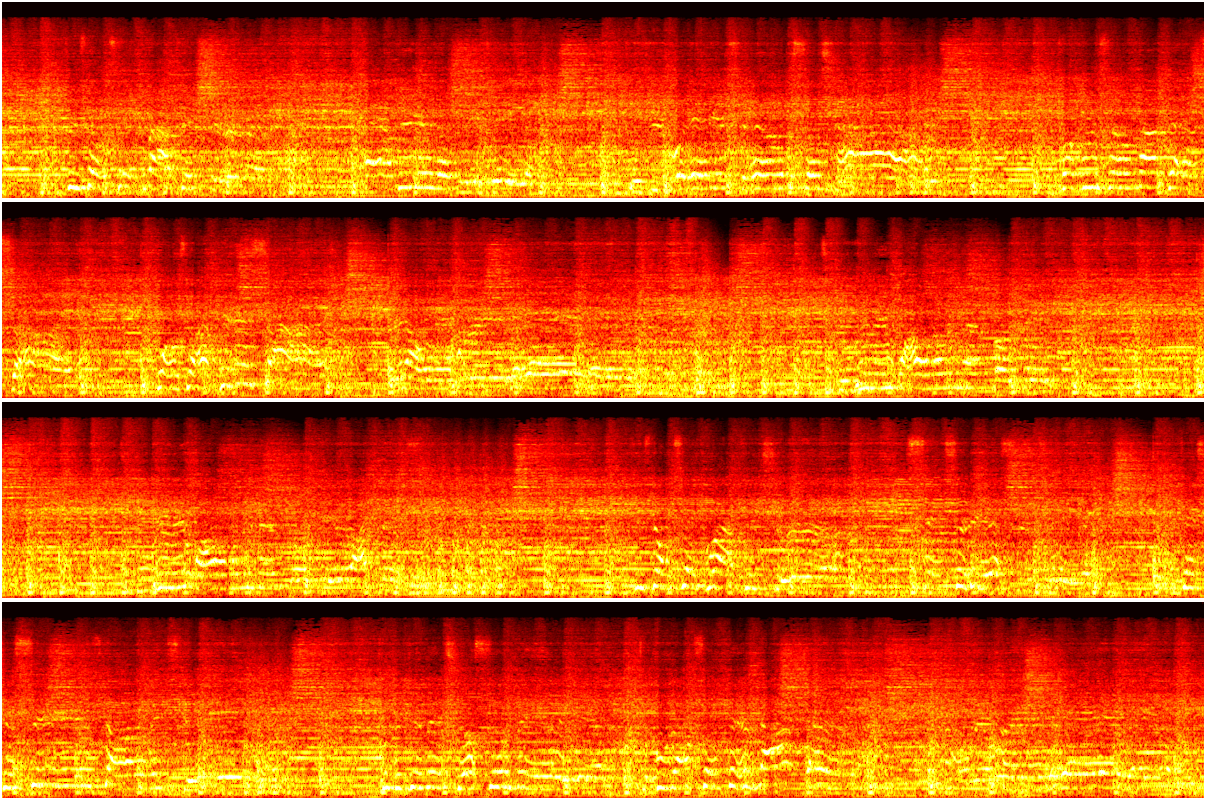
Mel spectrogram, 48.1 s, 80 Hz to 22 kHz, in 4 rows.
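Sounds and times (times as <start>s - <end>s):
man singing: 0.0s - 19.1s, 20.1s - 24.1s, 25.2s - 28.6s, 30.1s - 48.0s
electric guitar: 0.0s - 48.0s
rock band playing: 0.0s - 48.0s.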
